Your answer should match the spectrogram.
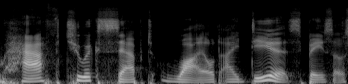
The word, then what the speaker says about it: Bezos: I should know by now it's pronounced Bezos, but I fall back to the wrong pronunciation.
